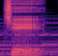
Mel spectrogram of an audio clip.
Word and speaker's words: Qi: Bila Anda pernah diobati dengan tusuk jarum, Anda mengalami sirkulasi energi bioelektrik, yang disebut Qi, diucapkan C, oleh bangsa Cina, dalam badan Anda.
